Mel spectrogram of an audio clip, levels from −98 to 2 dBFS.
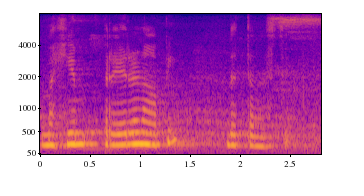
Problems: none marked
